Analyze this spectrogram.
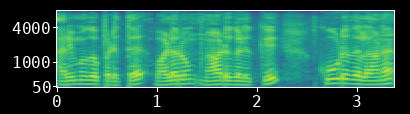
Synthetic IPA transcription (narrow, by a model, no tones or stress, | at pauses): ɐrɪmɯɣɐpːɐɽɯt̪ːɐʋɐɭɐɾɯmnaːɽɯɣɐɭɯkːɯkuːɽɯðɐlaːnɐ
